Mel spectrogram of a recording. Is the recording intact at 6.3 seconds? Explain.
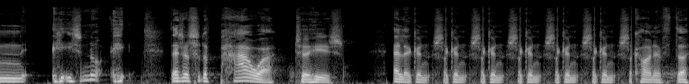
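No. A system hang loop runs from 4.46 to 6.32 s after "power to his elegance". A frozen system left the hardware replaying one 0.37 s piece, about 2.7 times a second and five times over, which fits a 16384-sample buffer. It sounds like a skipping record, and about 2 s of audio is lost. Unlike a dropout or glitchy skip, each repeat is identical.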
